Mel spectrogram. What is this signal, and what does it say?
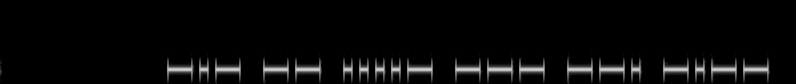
Morse code, heard as a keyed tone, about 15 wpm, 700 Hz. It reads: KM4OGY
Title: USA Call Signs - 6 Characters - Repeated 3x - 15wpm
